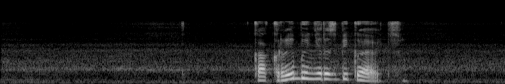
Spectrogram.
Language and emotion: Russian, neutral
